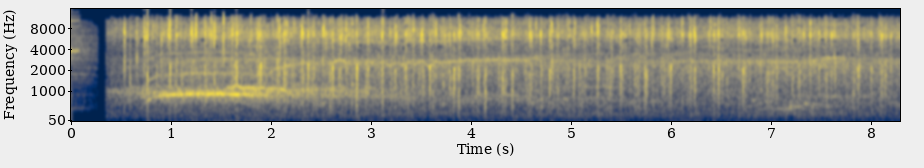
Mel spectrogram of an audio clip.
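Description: A large crowd of about 1,300 people, marching through the main streets of the capital against gender inequality, applauds steadily with dense, rapid clapping, mixed with cheers and a few high shouts rising above it early on, sustained at a fairly loud level throughout.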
